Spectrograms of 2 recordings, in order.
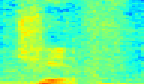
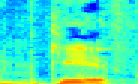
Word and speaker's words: GIF: okay it's a gift the creator of said concept said it was gift I don't believe you it's on the Google's don't care it's on the Google's it's not peanut butter it's not a jiff that's what the Creator says bro the crate I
